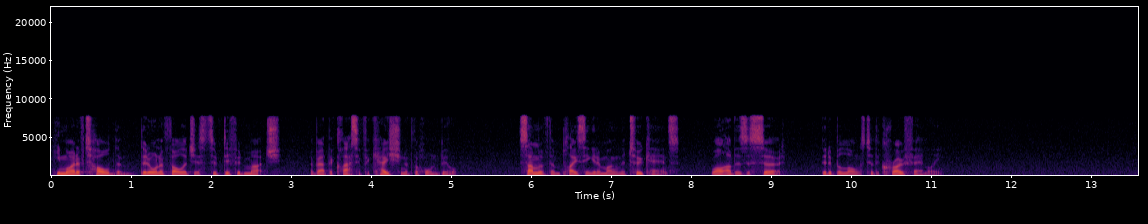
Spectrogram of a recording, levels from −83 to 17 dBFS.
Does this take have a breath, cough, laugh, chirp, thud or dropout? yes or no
no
